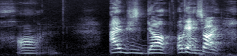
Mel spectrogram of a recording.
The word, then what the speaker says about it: Han: No, it's not Huang. It's Han.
